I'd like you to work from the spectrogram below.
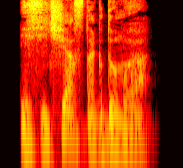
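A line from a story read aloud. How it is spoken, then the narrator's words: Hoarse rasp. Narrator (Russian): прохрипел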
